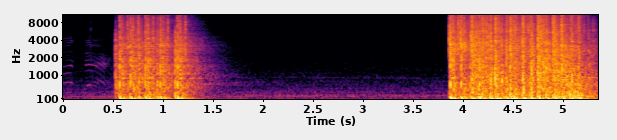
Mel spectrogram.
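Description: Two loud bursts of automatic gunfire from the tactical shooter game Ground Branch, each lasting about a second or more, separated by a quiet gap.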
